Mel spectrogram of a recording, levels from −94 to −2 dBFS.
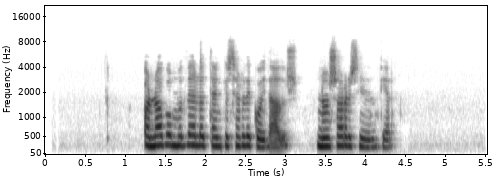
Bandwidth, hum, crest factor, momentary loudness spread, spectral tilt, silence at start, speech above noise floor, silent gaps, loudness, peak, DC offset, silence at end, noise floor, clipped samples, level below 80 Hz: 7 kHz; none; 18 dB; 12 LU; -6.5 dB/octave; 1.25 s; 52 dB; none; -20 LUFS; -6 dBFS; under 0.1%; 1.2 s; -72 dBFS; under 0.1%; -74 dBFS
